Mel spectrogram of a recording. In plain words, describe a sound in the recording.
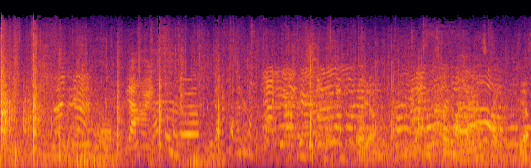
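Young women shout and call out to each other across an open outdoor field.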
